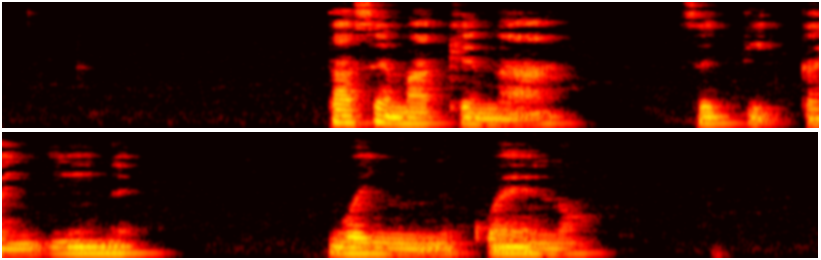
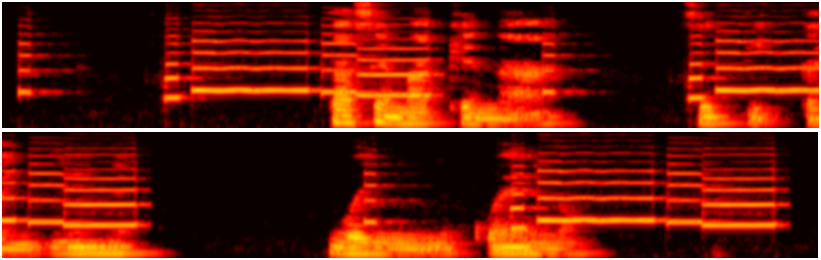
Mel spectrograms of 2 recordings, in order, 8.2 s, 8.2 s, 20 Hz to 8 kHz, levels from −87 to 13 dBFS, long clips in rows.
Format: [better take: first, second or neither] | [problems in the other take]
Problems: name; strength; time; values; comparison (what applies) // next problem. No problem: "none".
first | background sound (Wind instrument, woodwind instrument); 1 dB above the speech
